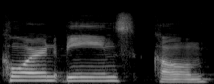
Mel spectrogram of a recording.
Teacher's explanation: Like when you read the word list, your final word has a falling tone. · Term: list intonation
